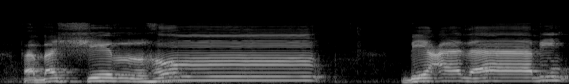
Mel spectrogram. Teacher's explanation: ایک الف کے اندازے سے ناک میں آواز لے کے جائیں گے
